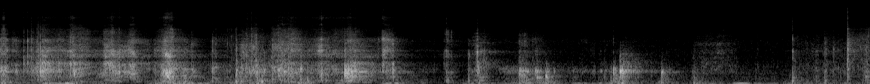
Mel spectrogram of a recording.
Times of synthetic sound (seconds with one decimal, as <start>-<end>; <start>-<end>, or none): 0.0-2.3; 2.9-4.7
